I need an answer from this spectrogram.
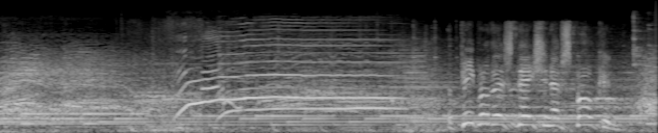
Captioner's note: cheers and Applause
